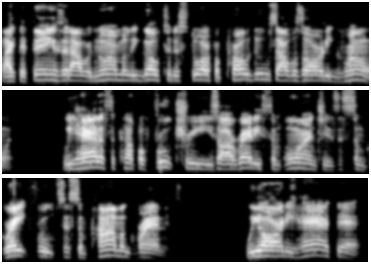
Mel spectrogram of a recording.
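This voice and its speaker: A man's voice: sits high, steady tone, brisk, a bit bright, no room sound, poor audio. An American man from California talking casually on a livestream, giving slangy, conversational advice and repeating phrases for emphasis. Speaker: livestream host giving self-sufficiency advice.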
